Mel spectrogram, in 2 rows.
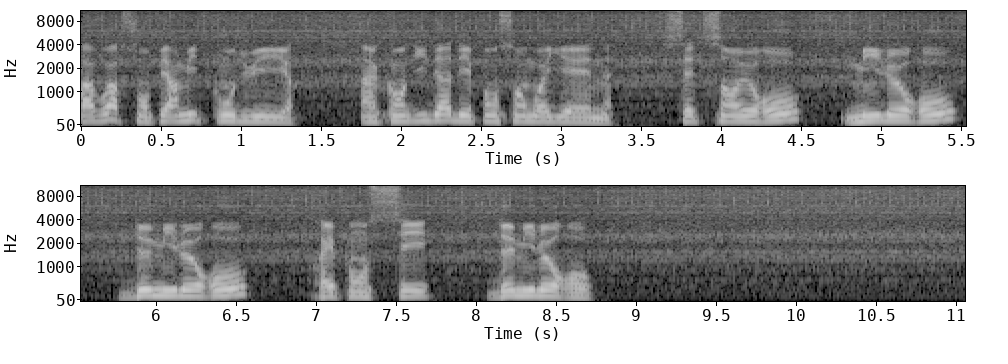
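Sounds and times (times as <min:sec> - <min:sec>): steady whirring hiss: 0:00.0 - 0:11.0.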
